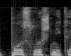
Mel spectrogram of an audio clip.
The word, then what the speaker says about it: послушник: как бы он поставил ударение в слове «послушник» или «послушничество». Сегодня почти невозможно услышать традиционное правильное ударение на первом слоге. В слове «послушник» всего 3 слога, но даже в 3-сложном слове ударение переходит на 2-й.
